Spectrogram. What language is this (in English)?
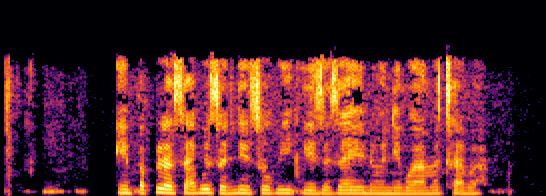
Ganda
